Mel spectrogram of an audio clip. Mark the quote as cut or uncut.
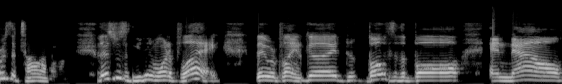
cut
